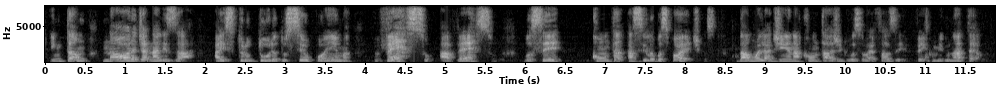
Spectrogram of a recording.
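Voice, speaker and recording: A man with a Brazilian accent teaching literature in an online video lesson, speaking straight to his viewers and slowing down to read verses aloud. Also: fairly high pitch, lo-fi sound. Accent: Brazilian Portuguese. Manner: friendly, addresses viewers directly, slows to read verses.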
